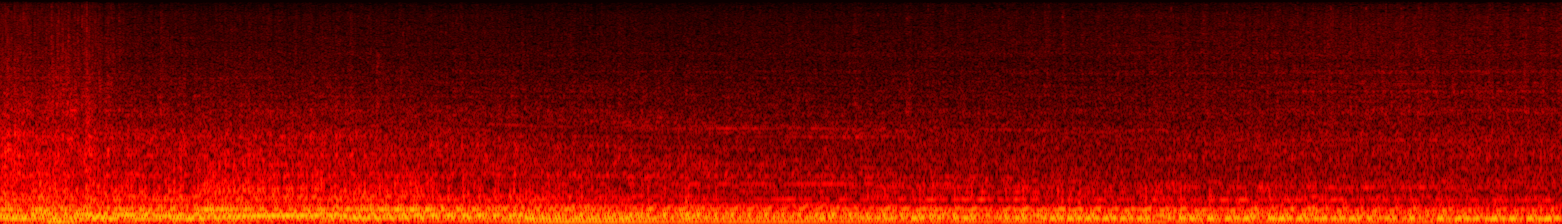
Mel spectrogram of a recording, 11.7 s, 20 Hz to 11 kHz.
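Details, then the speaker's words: 1999-2004 Mustang GT turbo build, first start after installing Edelbrock Victor Jr. intake with return-style fuel system: deep, steady V8 rumble settling into even idle, no hiss, miss or ticking; no leaks, running well. "Well guys, as you can see, the car started up nice and it ran and sounded real good."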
